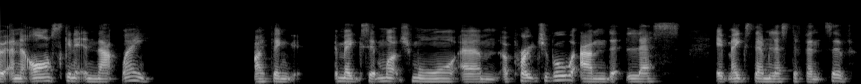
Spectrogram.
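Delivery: ordinary talk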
